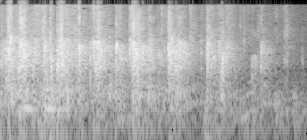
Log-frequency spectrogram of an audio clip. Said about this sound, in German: Amen. Amen. Einen Applaus. Ja, gerne.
